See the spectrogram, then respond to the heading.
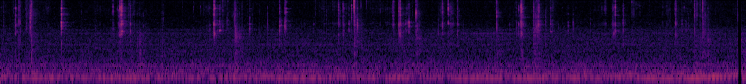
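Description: A metal blade cuts and scrapes long curls off a solid pink bar of soap held in the hand. Short, bright, crackling scrapes and ticks come at an irregular pace over a steady low hum throughout.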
